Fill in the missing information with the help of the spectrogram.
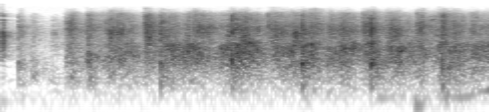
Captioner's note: clapping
